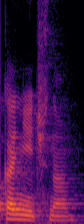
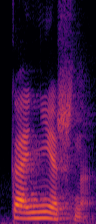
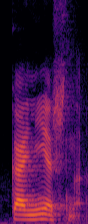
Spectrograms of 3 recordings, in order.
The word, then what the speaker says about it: конечно: Кто сказал «конечно»? Это неправильный ответ. Правильный ответ – «конечно». Во-первых, «ч» превращается в «ш», а «о» превращается в «а».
